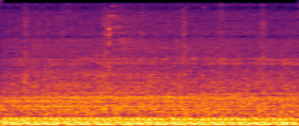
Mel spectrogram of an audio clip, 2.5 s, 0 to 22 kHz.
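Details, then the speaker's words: 1971 VW Bus with twin carburettors: fast, steady drone well above normal tickover, with backfire and reduced power noted; suspected hanging carb or carbs out of sync. High idle. "Like I said, it's it's it's idling way higher than I want it to."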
